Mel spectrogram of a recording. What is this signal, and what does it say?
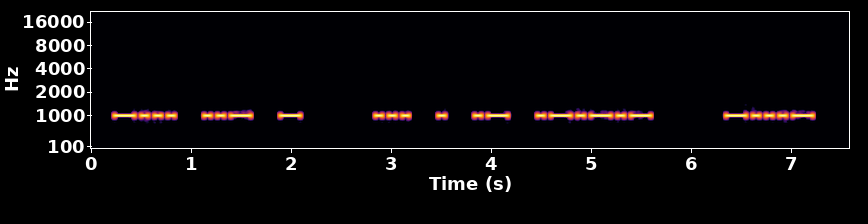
Morse code, heard as a keyed tone, about 18 wpm, spaced as for 15 wpm, 1000 Hz. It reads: BUT SEA. <BT>
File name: qotdfiles / 15wpm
